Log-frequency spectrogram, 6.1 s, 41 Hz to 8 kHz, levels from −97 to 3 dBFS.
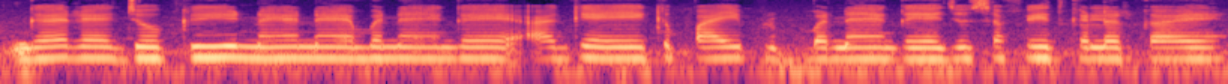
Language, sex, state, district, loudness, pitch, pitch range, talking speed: Hindi, female, Rajasthan, Barmer, -14 LUFS, 205 Hz, 200-210 Hz, 175 wpm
